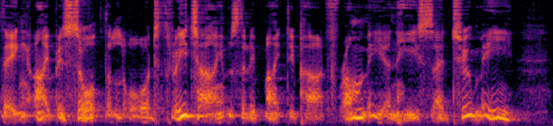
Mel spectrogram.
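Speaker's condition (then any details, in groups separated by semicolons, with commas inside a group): Spasmodic dysphonia; catch in voice, lost resonance, speaking hard, easier with use but tires, lost three-octave singing range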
